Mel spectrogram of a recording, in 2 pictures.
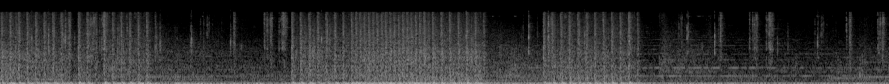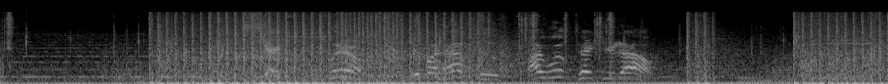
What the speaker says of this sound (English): These guns are crazy inaccurate.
